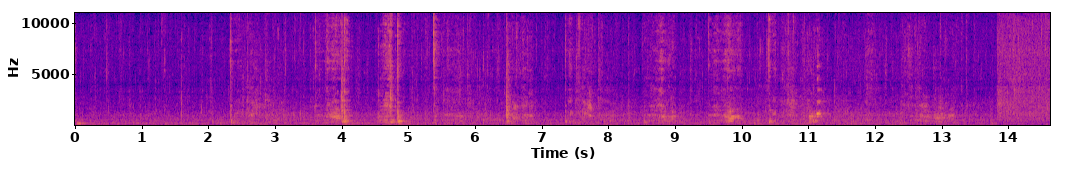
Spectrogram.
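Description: Vegetable manchurian being stirred and fried in a pan, with soft intermittent scraping and clinks of a utensil against the pan over a faint low sizzle, no talk.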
